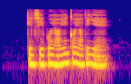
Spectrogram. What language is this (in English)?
Cantonese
